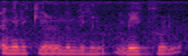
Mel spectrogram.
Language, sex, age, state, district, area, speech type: Malayalam, male, 18-30, Kerala, Kozhikode, rural, spontaneous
